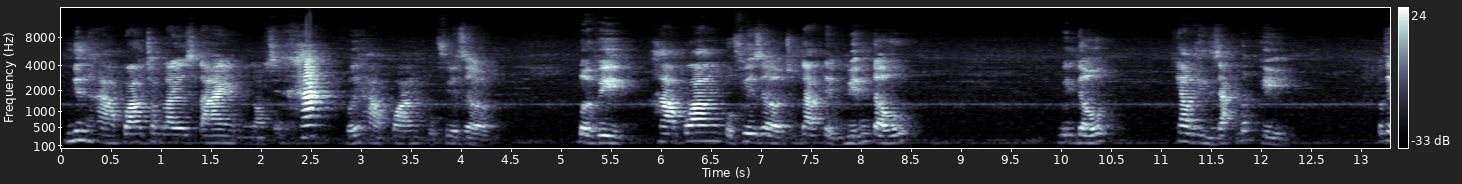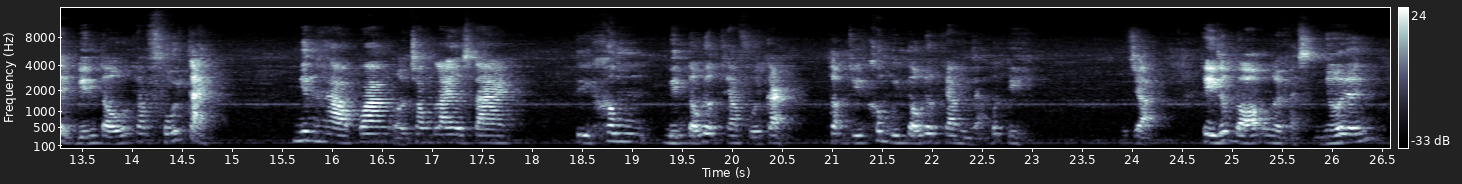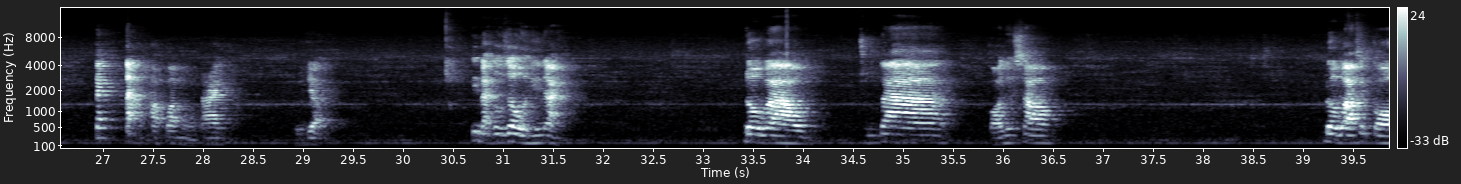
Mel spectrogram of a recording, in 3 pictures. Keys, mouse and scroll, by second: 31.0 click, 31.9 click, 33.9 click, 34.5 click, 35.9 click, 36.6 click, 36.8 double click, 37.4 click, 38.3 click, 39.6 click.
